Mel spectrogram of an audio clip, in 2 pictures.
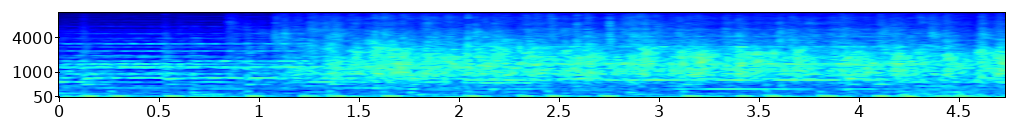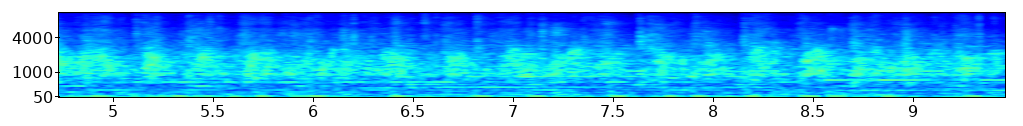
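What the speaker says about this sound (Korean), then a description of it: "여러분 큰 박수로 축하해 주시기 바랍니다." An audience applauds at an award ceremony, the Samsung Ho-Am Prize presentation. The clapping swells quickly from quiet into dense, sustained applause that lasts for about nine seconds.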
